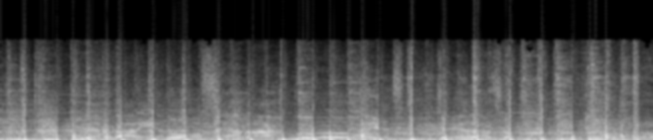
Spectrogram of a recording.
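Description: A small acoustic band playing: two strummed acoustic guitars over a steady beat from a cajon.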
